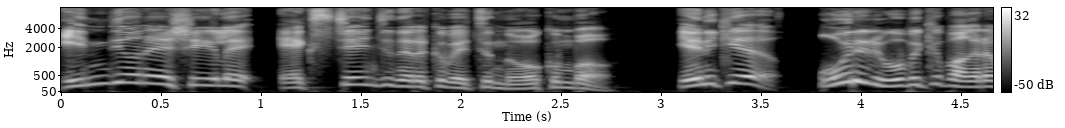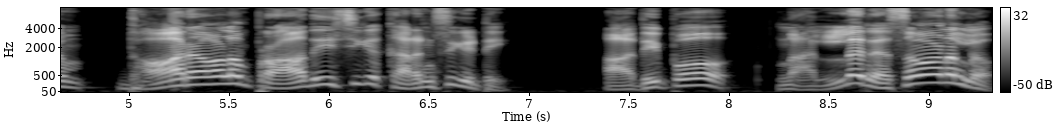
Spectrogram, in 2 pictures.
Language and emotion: Malayalam, happy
